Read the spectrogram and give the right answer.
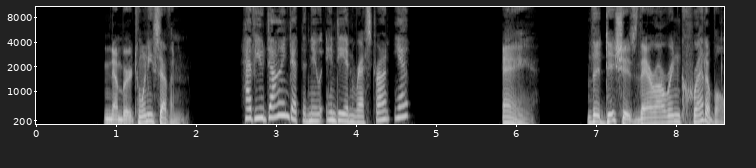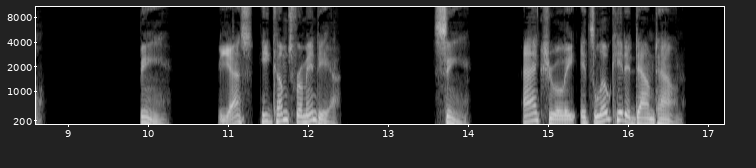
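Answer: A: The dishes there are incredible.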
